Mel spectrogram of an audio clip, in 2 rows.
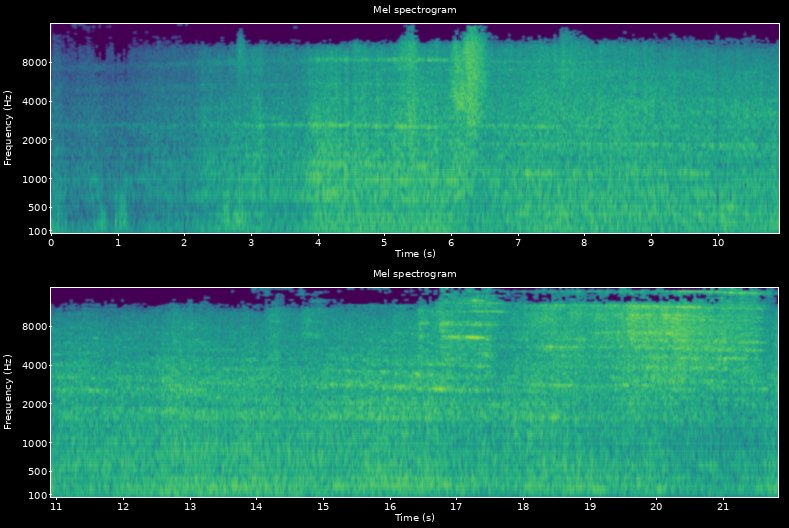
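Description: Norfolk Southern EMD SD60E diesel locomotive, a 16-cylinder two-stroke, running past close by. The sound grows louder and peaks about four seconds in as the locomotive goes by. Double-stack intermodal container cars follow, rolling past with steady wheel noise and a thin wheel squeal on the curve.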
